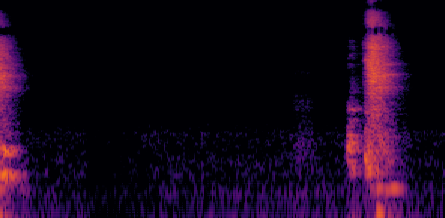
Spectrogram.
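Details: Sneezing fit, possibly the start of a cold: tail of one sneeze, a quiet indrawn breath, then a loud forceful sneeze.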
